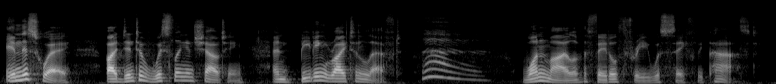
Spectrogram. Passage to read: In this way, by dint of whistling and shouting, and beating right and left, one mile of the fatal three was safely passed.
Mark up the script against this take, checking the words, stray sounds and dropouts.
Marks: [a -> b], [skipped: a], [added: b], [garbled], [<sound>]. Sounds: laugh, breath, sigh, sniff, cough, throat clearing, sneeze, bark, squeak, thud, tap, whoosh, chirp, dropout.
In this way, by dint of whistling and shouting, and beating right and left, [sigh] one mile of the fatal three was safely passed.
